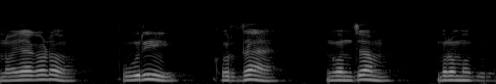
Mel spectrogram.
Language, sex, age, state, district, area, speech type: Odia, female, 45-60, Odisha, Nayagarh, rural, spontaneous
